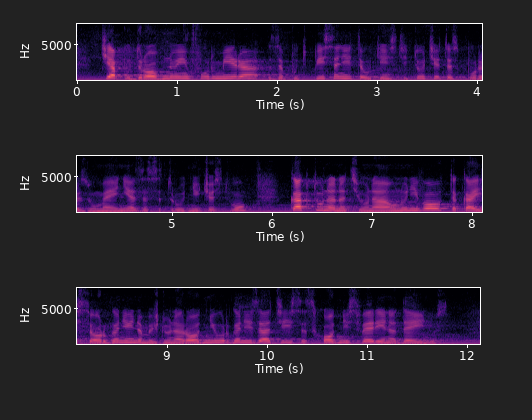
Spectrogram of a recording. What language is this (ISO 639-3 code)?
bul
